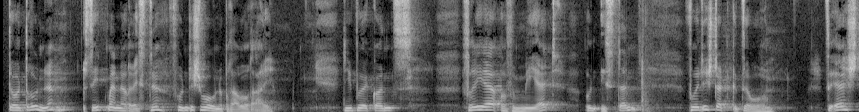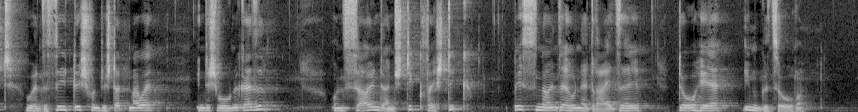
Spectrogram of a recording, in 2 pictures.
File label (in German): Mundart; Schwanenbrauerei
